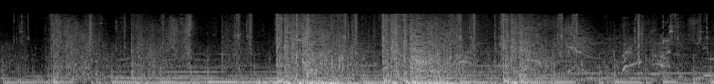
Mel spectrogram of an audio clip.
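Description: A shootout in Red Dead Redemption 2 brings a rapid fusillade of close gunshots that swells into a loud burst in the middle and then tapers into scattered shots, with game dialogue nearby.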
